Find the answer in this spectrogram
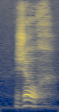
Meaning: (noun) alternative form of zeug; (verb) 1. singular past indicative of zuigen 2. inflection of zogen: first-person singular present indicative
- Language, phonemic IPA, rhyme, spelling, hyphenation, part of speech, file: Dutch, /zoːx/, -oːx, zoog, zoog, noun / verb, Nl-zoog.ogg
